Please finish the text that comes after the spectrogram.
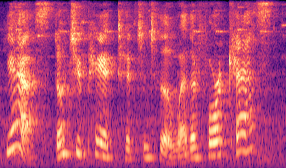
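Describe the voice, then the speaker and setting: A woman voicing a kind, earnest young magical girl in a visual novel, with gentle and formal phrasing. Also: on the high side, wildly swooping pitch, a little fast, faint music behind. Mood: friendly.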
